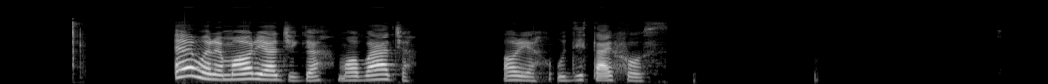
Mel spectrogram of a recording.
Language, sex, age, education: Igbo, female, 30-45, tertiary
